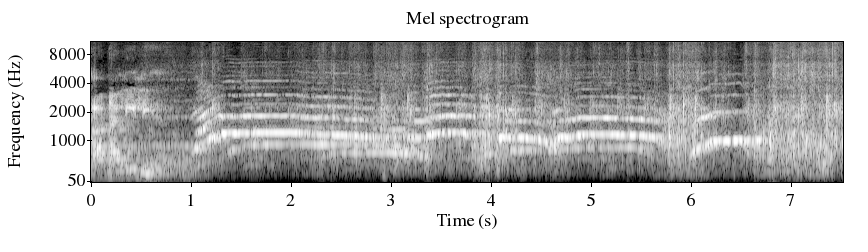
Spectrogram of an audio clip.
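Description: People in a crowd cheer and whoop.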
